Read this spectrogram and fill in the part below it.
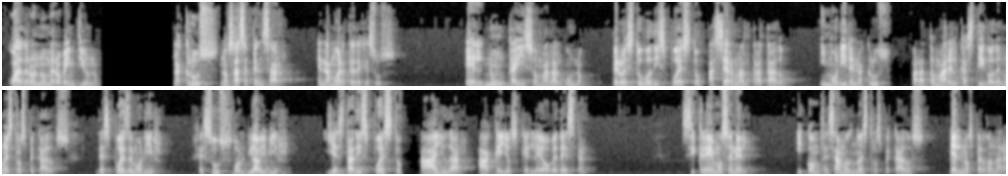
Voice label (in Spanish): good news spanish mexico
